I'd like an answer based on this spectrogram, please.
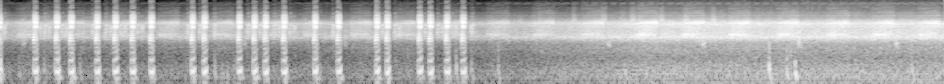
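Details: Night-time song of a tiny frog: rapid clicky notes repeated in clusters for about seven seconds, then giving way to a dense, pulsing chorus that swells and fills the rest.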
